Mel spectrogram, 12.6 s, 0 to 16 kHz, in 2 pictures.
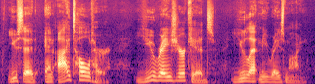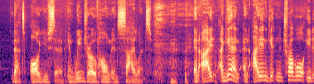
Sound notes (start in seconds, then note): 9.4 laughing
